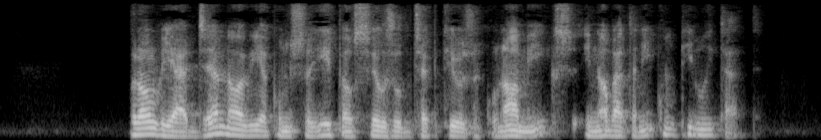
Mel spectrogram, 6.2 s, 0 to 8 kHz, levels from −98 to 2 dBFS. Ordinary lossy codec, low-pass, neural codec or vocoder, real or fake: MP3, 48 kbps; 7.2 kHz; codec, 16 kHz, 1.1 kbps, Voila-Tokenizer; fake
